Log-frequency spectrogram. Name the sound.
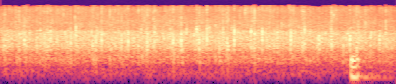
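audience clapping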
